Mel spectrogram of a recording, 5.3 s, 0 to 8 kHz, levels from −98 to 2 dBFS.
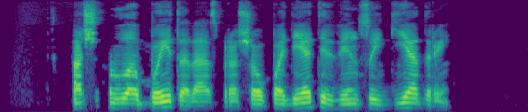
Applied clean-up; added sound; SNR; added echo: none; none; none; none.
